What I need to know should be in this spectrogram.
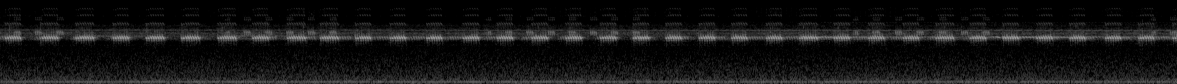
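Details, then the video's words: Grass insects singing deep in an autumn night in Changnyeong, Korea: a long run of regular, piercing pulsed chirps near three per second, layered over a dense background chorus of other insects. "깊은밤 가을 풀벌레 소리"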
